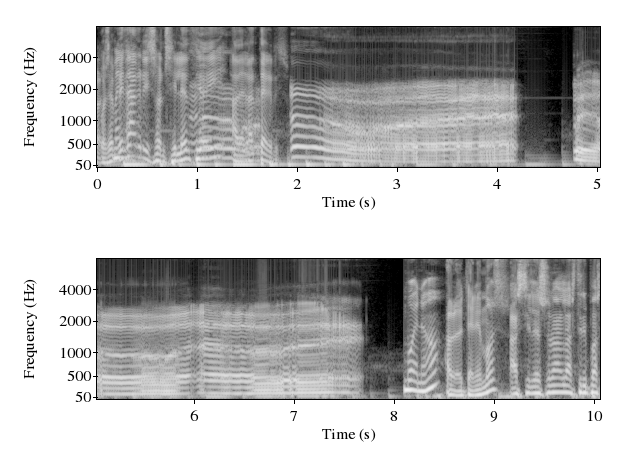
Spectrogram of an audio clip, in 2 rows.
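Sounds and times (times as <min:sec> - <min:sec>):
speech: 0:00.0 - 0:02.9, 0:08.2 - 0:10.0
person imitating a rutting red deer's bellow: 0:00.9 - 0:07.8.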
